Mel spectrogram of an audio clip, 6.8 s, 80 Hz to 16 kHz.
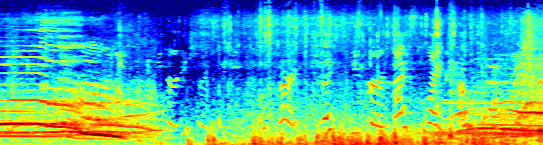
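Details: Gray wolves at a Colorado wolf and wildlife center during a full moon feeding tour on November 17th, 2013: long harmonic howls slide downward in the first two seconds, then scattered short yips and chatter with broadband noise, possibly voices.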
